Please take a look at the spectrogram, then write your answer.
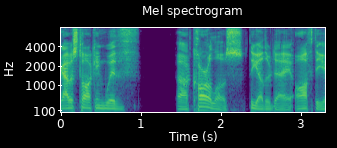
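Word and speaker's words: Karlos: Carlos spells his name with a K. And when you said Carlos, I just thought C. And that's not. It is pronounced Carlos.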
